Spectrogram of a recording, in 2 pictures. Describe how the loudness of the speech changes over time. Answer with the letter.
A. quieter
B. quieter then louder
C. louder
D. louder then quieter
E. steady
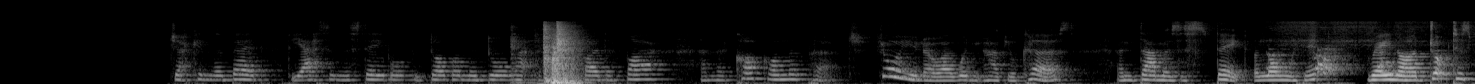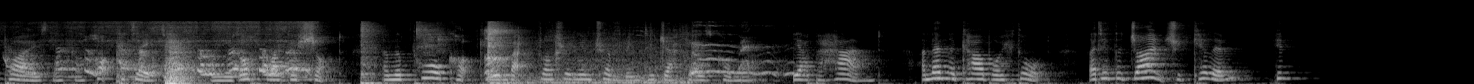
C.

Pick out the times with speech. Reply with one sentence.
The speech can be heard from 1.7 to 27.6 s.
